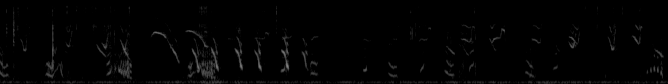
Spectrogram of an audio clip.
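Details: In South Africa, a Natal spurfowl utters its raucous call as a string of sharp, falling chattering notes, about two a second, uneven in rhythm, with a steady low hum behind.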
